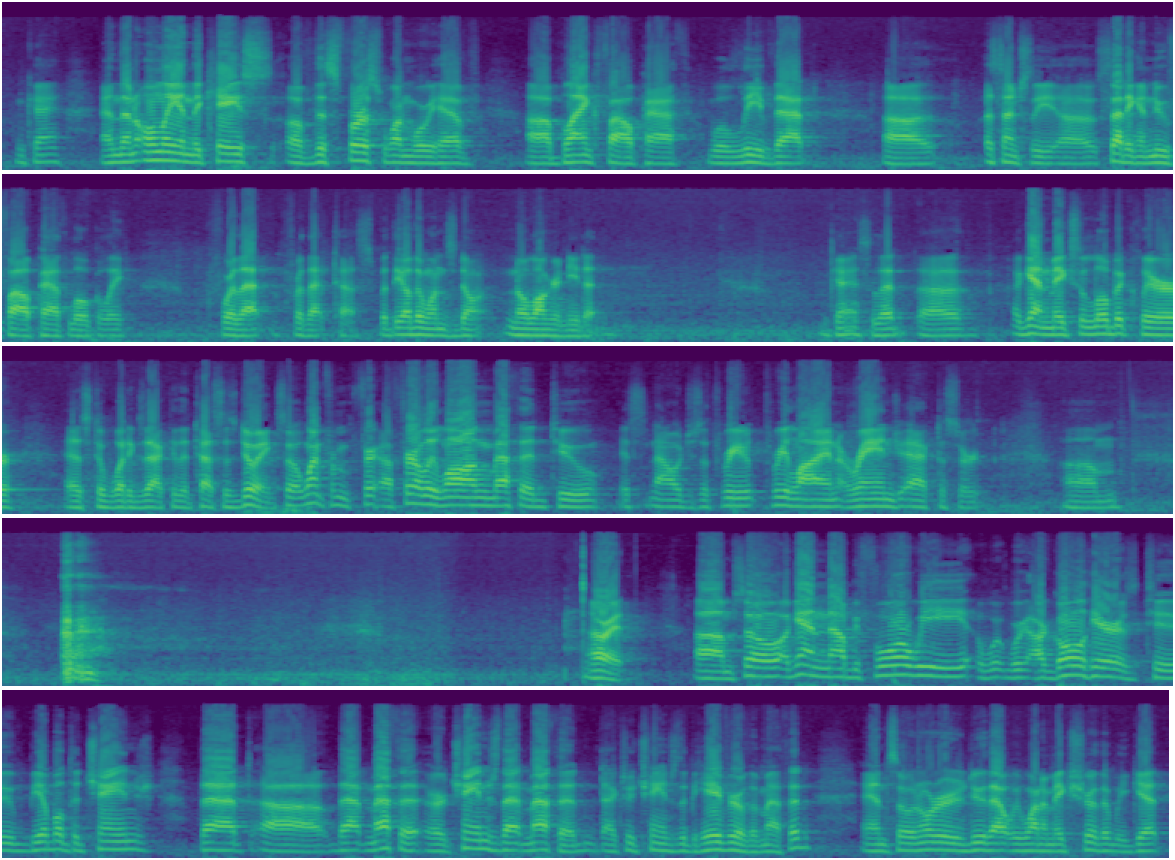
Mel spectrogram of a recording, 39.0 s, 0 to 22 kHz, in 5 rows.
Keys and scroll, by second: 9.4-10.8 typing, 11.9-12.3 typing, 32.8-36.2 typing, 36.0 super+v.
